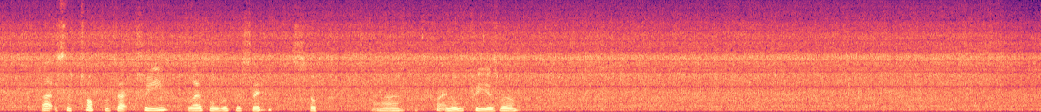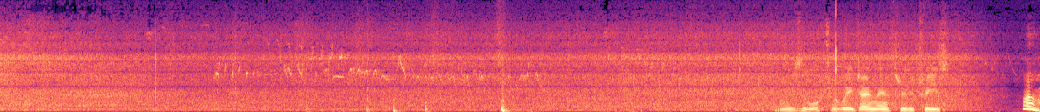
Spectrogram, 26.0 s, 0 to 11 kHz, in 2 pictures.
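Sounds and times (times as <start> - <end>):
mountain stream rushing: 0.0 - 25.5
light knocks: 16.8 - 18.6, 19.2 - 19.8.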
